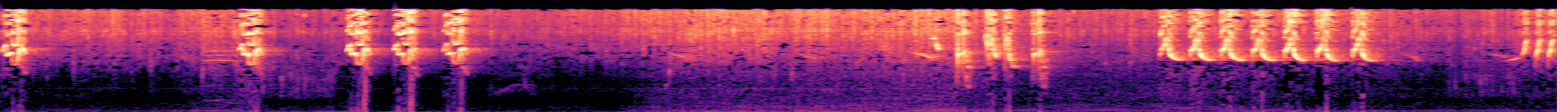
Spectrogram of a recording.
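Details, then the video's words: Male Black-winged myna singing in full voice in the morning: loud, harsh, broadband notes spaced apart, then a fast rattling series of about eight bright strokes, over a soft background hiss. "Jalak Putih Jantan Gacor Pagi Hari"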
